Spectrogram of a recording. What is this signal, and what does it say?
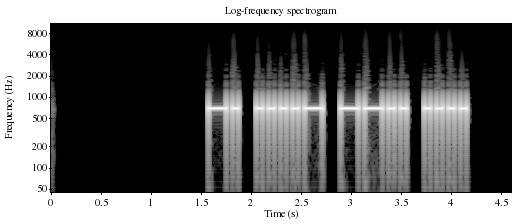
Morse code, heard as a keyed tone, about 20 wpm, 700 Hz. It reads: N4ZH
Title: Speed Racing - USA Call Signs 17wpm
